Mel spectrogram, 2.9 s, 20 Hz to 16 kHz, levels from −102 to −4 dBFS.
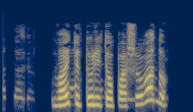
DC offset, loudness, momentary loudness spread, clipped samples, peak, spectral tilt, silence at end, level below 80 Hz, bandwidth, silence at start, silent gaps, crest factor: under 0.1%; -23 LUFS; 10 LU; under 0.1%; -6 dBFS; -3 dB/octave; 0.4 s; -72 dBFS; 7.6 kHz; 0.05 s; 0.10-0.19 s, 0.53-0.76 s; 18 dB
